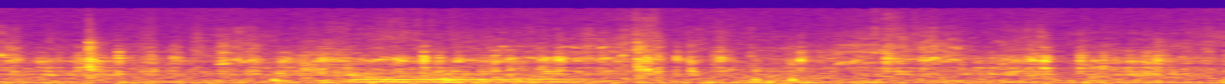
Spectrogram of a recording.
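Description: Near silence: faint rustling with scattered soft ticks, and a faint low hum for about a second in the middle.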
